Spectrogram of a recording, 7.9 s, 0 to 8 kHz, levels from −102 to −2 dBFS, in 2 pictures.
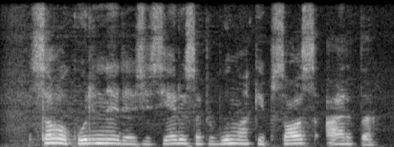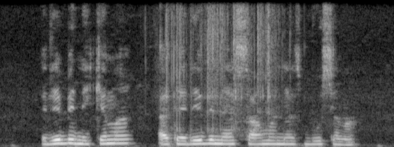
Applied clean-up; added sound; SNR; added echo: none; Coin (dropping) / Glass; 18 dB; none.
